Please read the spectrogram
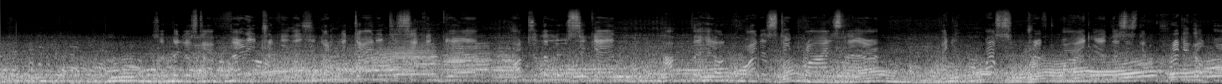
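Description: Rallycross supercar engine heard from inside the cockpit, working hard, its pitch rising and falling over and over through gear changes and lifts, with frequent sharp cracks and clicks on top.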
